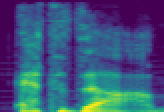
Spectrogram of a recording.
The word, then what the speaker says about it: Etats: Know Your Artist, and they told me how to pronounce the name. Now I know how to say it. It's Etats.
